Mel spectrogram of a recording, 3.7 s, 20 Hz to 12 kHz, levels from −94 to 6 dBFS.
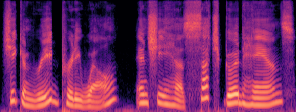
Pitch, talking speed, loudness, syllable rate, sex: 195 Hz, 180 wpm, -17 LUFS, 3.5 syllables/s, female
